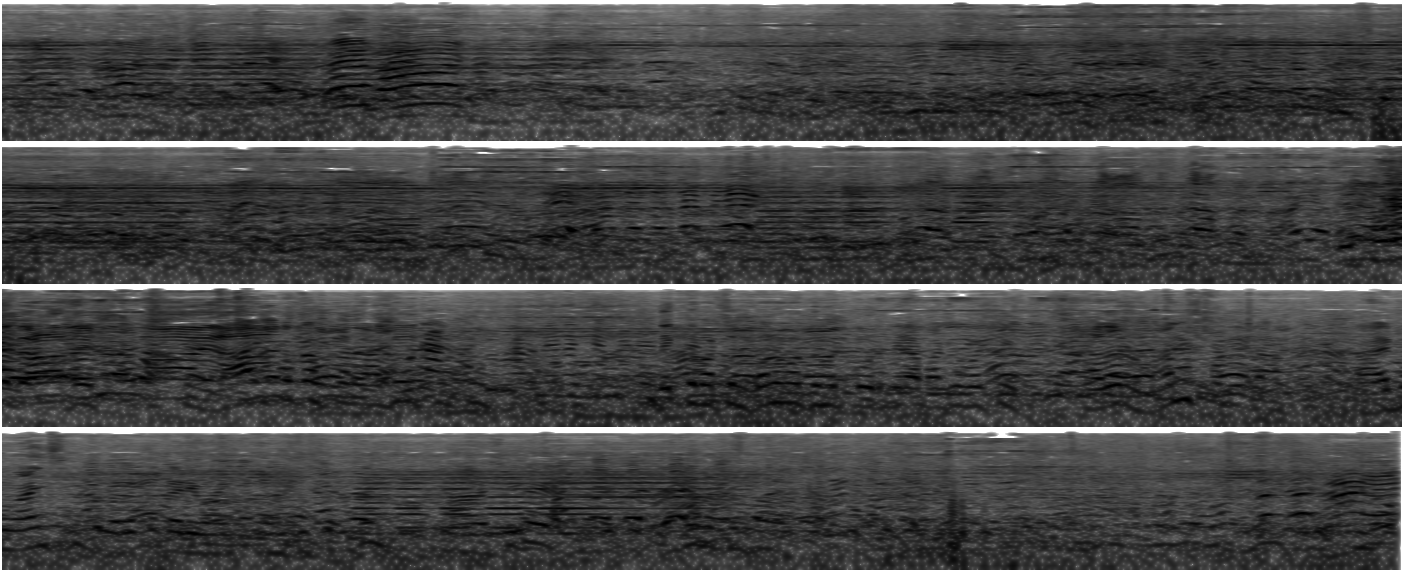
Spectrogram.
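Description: A large crowd of men talks and shouts loudly all around, close by.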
